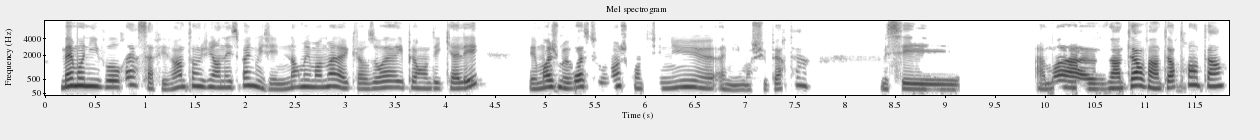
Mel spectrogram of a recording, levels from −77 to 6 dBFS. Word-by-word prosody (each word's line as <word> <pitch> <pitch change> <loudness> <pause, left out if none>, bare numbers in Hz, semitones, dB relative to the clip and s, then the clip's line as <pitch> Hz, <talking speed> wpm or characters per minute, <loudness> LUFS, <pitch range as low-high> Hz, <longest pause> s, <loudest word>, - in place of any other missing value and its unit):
même 250 +4 +7
au 275 - +7
niveau 250 -3 +2
horaire, 285 +7 -1
ça 185 -9 -3
fait 160 - -10
20 225 +8 -3
ans 265 - 0
que 250 - +1
je - - -7
vis 225 - 0
en 220 - -2
Espagne, 265 +6 -1
mais 235 - -1
j'ai 170 -1 -9
énormément 225 +7 -2
de 225 - -4
mal 250 -1 +3
avec 200 -2 -3
leurs 180 +1 -5
horaires 215 +2 -1
hyper 210 -2 -4
en 190 - -5
décalés 190 - -2 0.5
et 175 - -4
moi, 215 +4 +4
je 235 - -2
me 190 - -1
vois 230 +4 +3
souvent, 225 0 -6
je - - -10
continue, 200 +5 -5
heu 190 -2 -4
ah - - -8
mais 145 -2 -7
ils - - -9
mangent 145 0 -8
super 170 +2 -7
tard, 285 -2 -8 0.8
mais - - -7
c'est 170 -1 +1 1.1
ah - - -5
moi, 205 +7 +1 0.3
heu, 175 - +2
20:00-20:30, 225 +5 +4
hein. 250 - +6
215 Hz, 235 wpm, -25 LUFS, 185-235 Hz, 1.1 s, même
